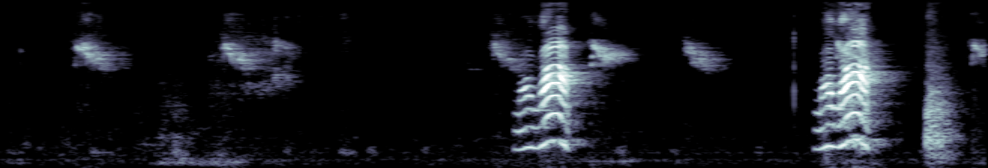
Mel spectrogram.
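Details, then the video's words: Indian ringneck parrot talking; soft high chirps alternate with two loud, rippling, voice-like phrases about two seconds apart, ending with a harsh squawk. "Natural Sound of Talking Ringneck Parrot"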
